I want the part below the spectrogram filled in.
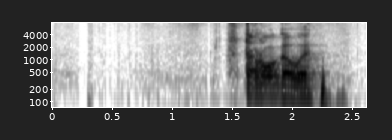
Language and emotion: Russian, neutral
